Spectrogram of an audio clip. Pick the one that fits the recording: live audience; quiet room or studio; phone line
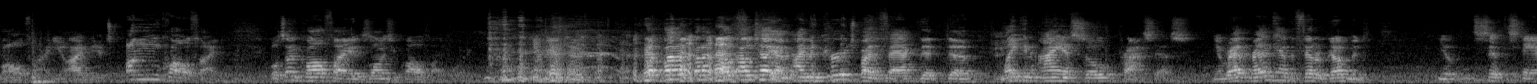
live audience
